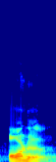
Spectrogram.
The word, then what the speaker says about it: honor: wavel sound an orange third example an honor though you have H here it is silent here you get the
